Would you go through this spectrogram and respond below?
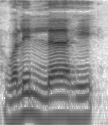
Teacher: اللہ کا لام زیر کی وجہ سے باریک پڑھا جائے گا. اس کے اوپر کھڑی زبر بھی ہے، ایک الف کی مقدار کے برابر کھینچ کر بھی پڑھیں گے.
